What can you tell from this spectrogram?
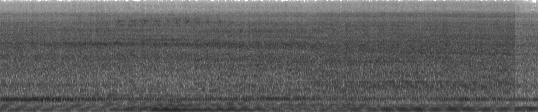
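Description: Corded jigsaw running steadily as it cuts through a sheet of plywood, with a steady motor whine under the rasp of the blade. The sound eases slightly at about ten seconds.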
